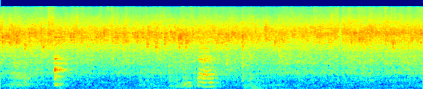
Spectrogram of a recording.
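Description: Chicken frying in hot oil in a skillet, a steady sizzle throughout.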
